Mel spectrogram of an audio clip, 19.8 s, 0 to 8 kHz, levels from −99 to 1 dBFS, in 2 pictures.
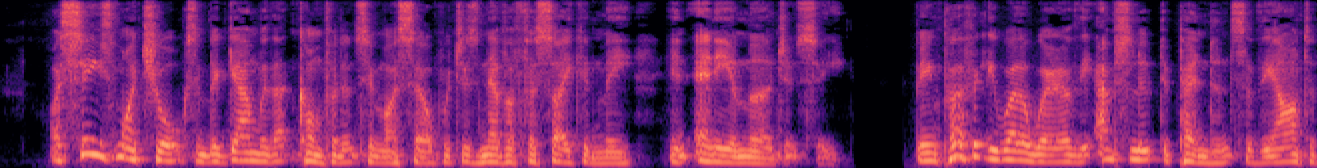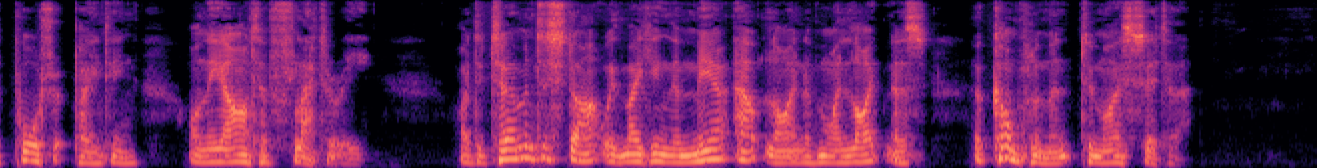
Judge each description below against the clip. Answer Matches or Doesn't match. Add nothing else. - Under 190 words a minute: Matches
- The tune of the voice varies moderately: Matches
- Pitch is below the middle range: Matches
